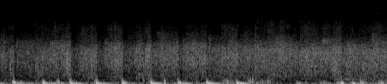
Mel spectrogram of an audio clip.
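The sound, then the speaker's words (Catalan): Sustained applause from an audience at a gala, for the people who make the programmes and for the listeners, dense irregular clapping that holds steady at a moderately loud level for the whole stretch, with no voices standing out. “Un fort aplaudiment per tots vosaltres.”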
